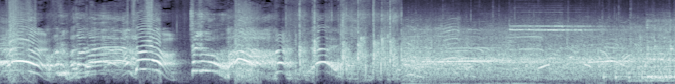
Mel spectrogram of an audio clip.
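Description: A football team shouting a loud huddle cry together, about five rising-and-falling shouted calls in the first five seconds. After that comes the steady noise of a stadium crowd at a second-half kickoff.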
